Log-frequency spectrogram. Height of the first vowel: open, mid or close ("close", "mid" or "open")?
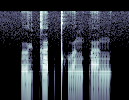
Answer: mid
